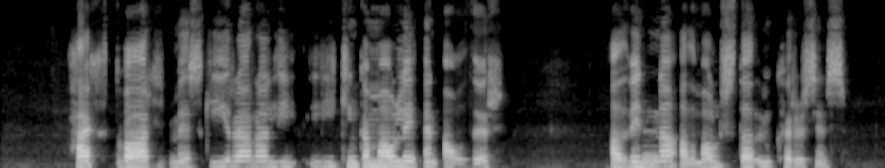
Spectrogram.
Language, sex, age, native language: Icelandic, female, 30-39, Icelandic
